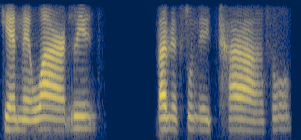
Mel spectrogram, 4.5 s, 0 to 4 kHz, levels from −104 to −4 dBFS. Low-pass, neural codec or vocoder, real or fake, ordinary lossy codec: 3.6 kHz; codec, 16 kHz, 0.5 kbps, FunCodec, trained on Chinese and English, 25 frames a second; fake; none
